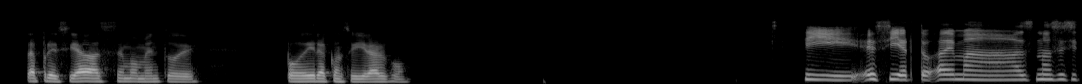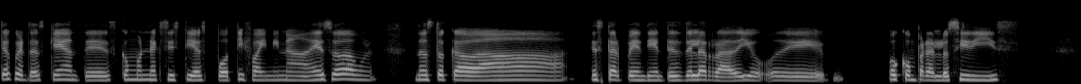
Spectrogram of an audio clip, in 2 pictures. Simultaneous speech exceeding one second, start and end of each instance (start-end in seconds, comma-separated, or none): none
